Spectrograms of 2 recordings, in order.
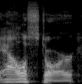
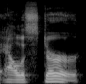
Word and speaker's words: Alis: it right this time I didn't say Alistar I said Alis so you guys can't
